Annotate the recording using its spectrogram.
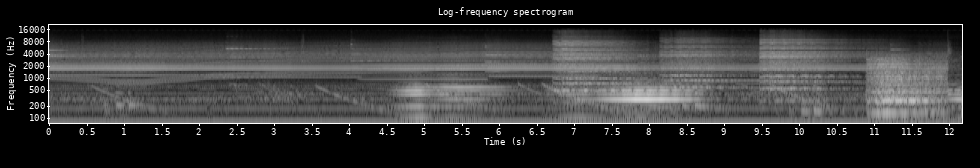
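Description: Synthesizer horror-film score: sustained electronic tones, one of them dipping and then sliding steadily upward over the first few seconds. Lower sustained chords join about halfway through and swell louder twice toward the end.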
